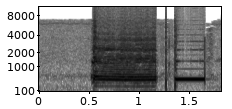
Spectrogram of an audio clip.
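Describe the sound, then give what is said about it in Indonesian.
A telephone busy tone sounds after a call is cut off: a loud, steady tone burst, a couple of sharp clicks, then a shorter burst of the same pitch. “Nah, kadarullah terputus pertanyaan dari Bapak tadi. Bisa kembali menghubungi kami”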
